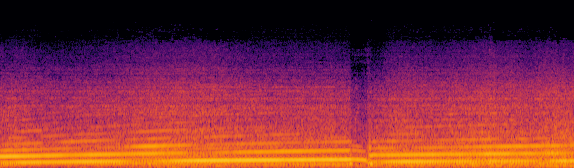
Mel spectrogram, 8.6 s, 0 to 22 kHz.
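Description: Turbocharged 1.5-litre four-cylinder of a 2018 Honda Accord with full bolt-on modifications, heard from inside the cabin, pulling hard under acceleration with its note climbing steadily. About five seconds in the revs drop sharply for a manual upshift, then the engine climbs again more slowly in the next gear.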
